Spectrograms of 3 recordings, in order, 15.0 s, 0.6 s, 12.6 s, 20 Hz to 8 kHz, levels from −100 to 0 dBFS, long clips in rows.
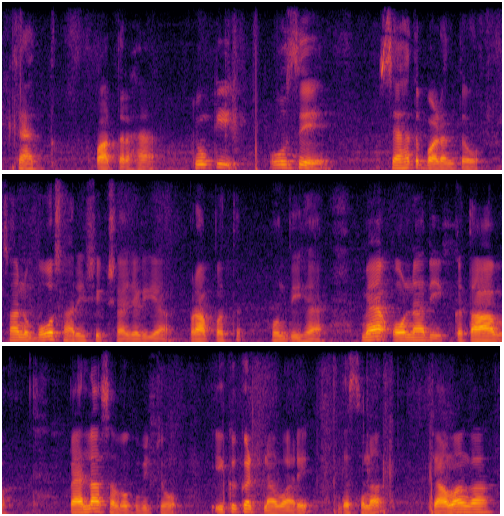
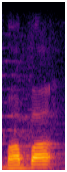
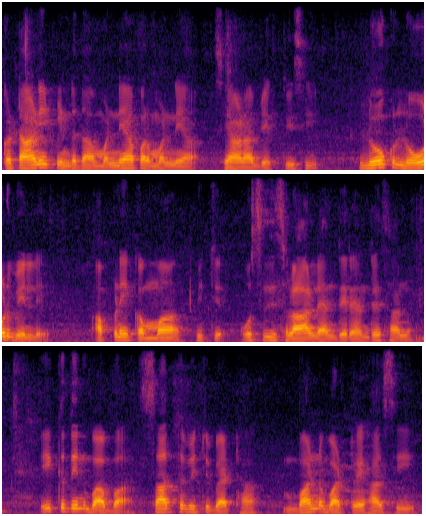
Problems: background sounds at intervals, background conversations at intervals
